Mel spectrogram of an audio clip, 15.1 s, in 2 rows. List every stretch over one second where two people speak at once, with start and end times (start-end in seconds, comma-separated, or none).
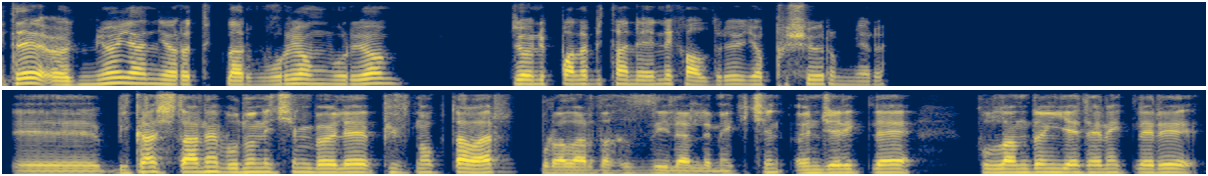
none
